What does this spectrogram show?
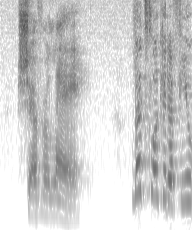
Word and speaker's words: Chevrolet: We don't say Chevrolet. Chevrolet.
